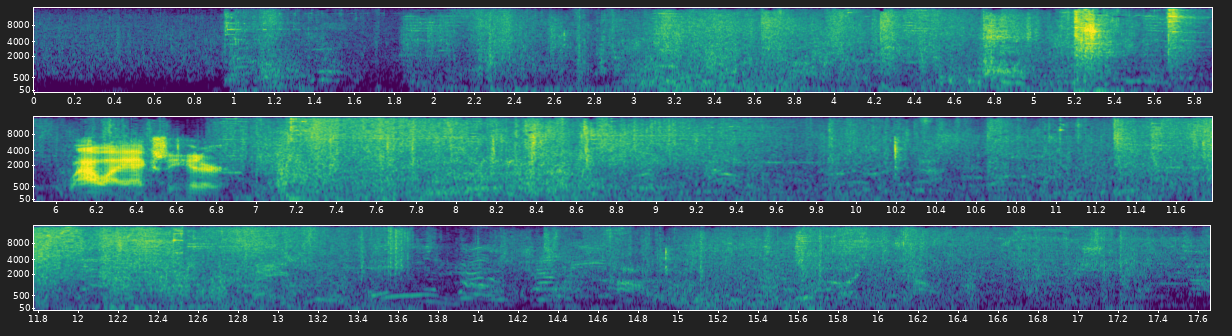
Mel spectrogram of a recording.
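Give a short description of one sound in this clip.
Game spell effects whoosh and crash in a frantic battle.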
